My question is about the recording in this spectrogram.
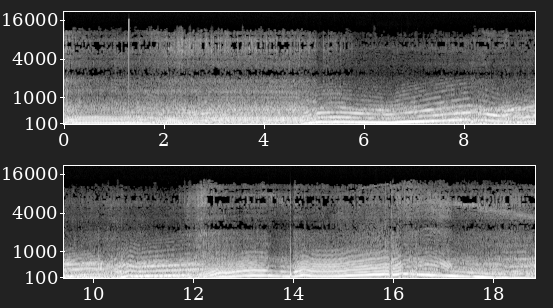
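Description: Car engine idling with a slight waver, then revved up and down repeatedly in a series of rising and falling blips, heard from inside the car.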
